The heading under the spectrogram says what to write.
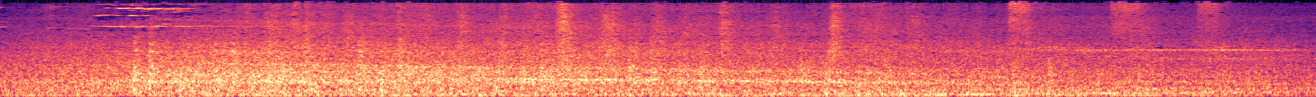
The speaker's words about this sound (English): The subway, you can hear the subway on street level.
